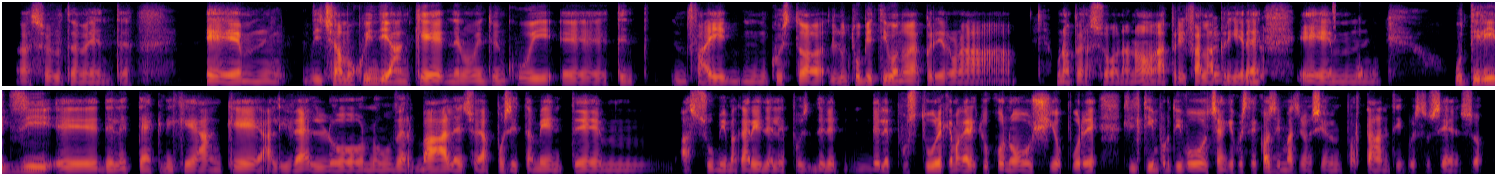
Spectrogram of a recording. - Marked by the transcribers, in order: "Cioè" said as "ceh"
- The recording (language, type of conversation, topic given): Italian, podcast, Come fai a porre domande che aiutino gli altri ad aprirsi?
- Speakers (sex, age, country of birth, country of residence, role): female, 30-34, Italy, Italy, guest; male, 45-49, Italy, Italy, host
